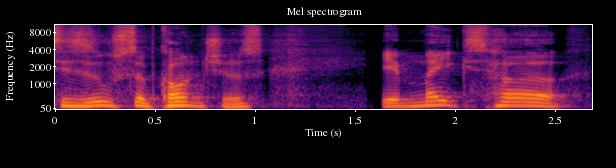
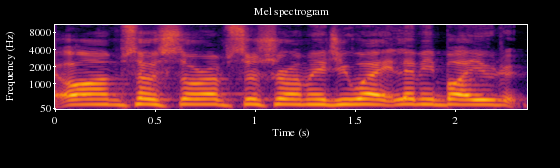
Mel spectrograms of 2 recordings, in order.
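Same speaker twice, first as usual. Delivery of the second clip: apologetic eager guy; 6 semitones higher, 4 dB louder, faster than usual. Retold or imitated. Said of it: "He doesn't say".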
